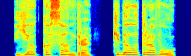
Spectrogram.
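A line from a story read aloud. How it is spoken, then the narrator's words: Girl sighing, babbling. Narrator (Russian): Девушка вздохнула и пролепетала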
